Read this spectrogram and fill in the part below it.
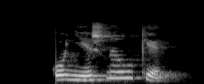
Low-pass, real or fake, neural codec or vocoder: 7.2 kHz; real; none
